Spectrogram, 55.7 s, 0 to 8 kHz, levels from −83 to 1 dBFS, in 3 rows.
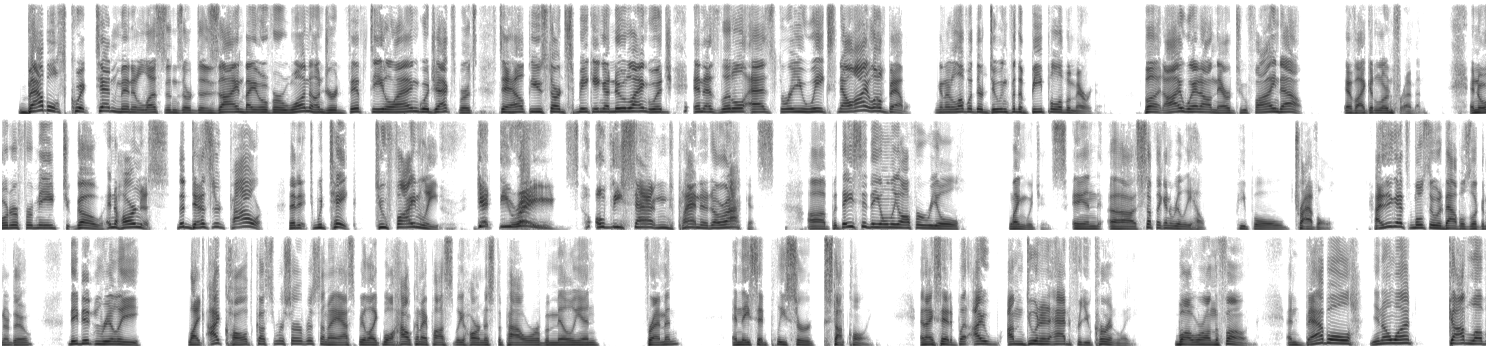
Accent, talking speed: American, 175 wpm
